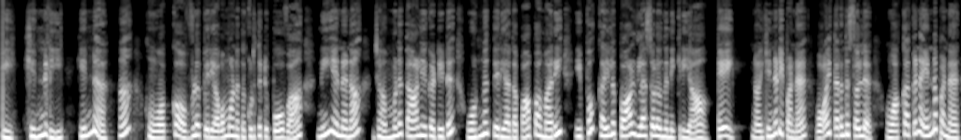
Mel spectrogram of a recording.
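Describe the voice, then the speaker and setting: A man's voice: high voice, brisk, dark tone, no room sound, natural voice. A man voicing an angry, humiliated young husband in a cartoon story, bitterly accusing his new bride.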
